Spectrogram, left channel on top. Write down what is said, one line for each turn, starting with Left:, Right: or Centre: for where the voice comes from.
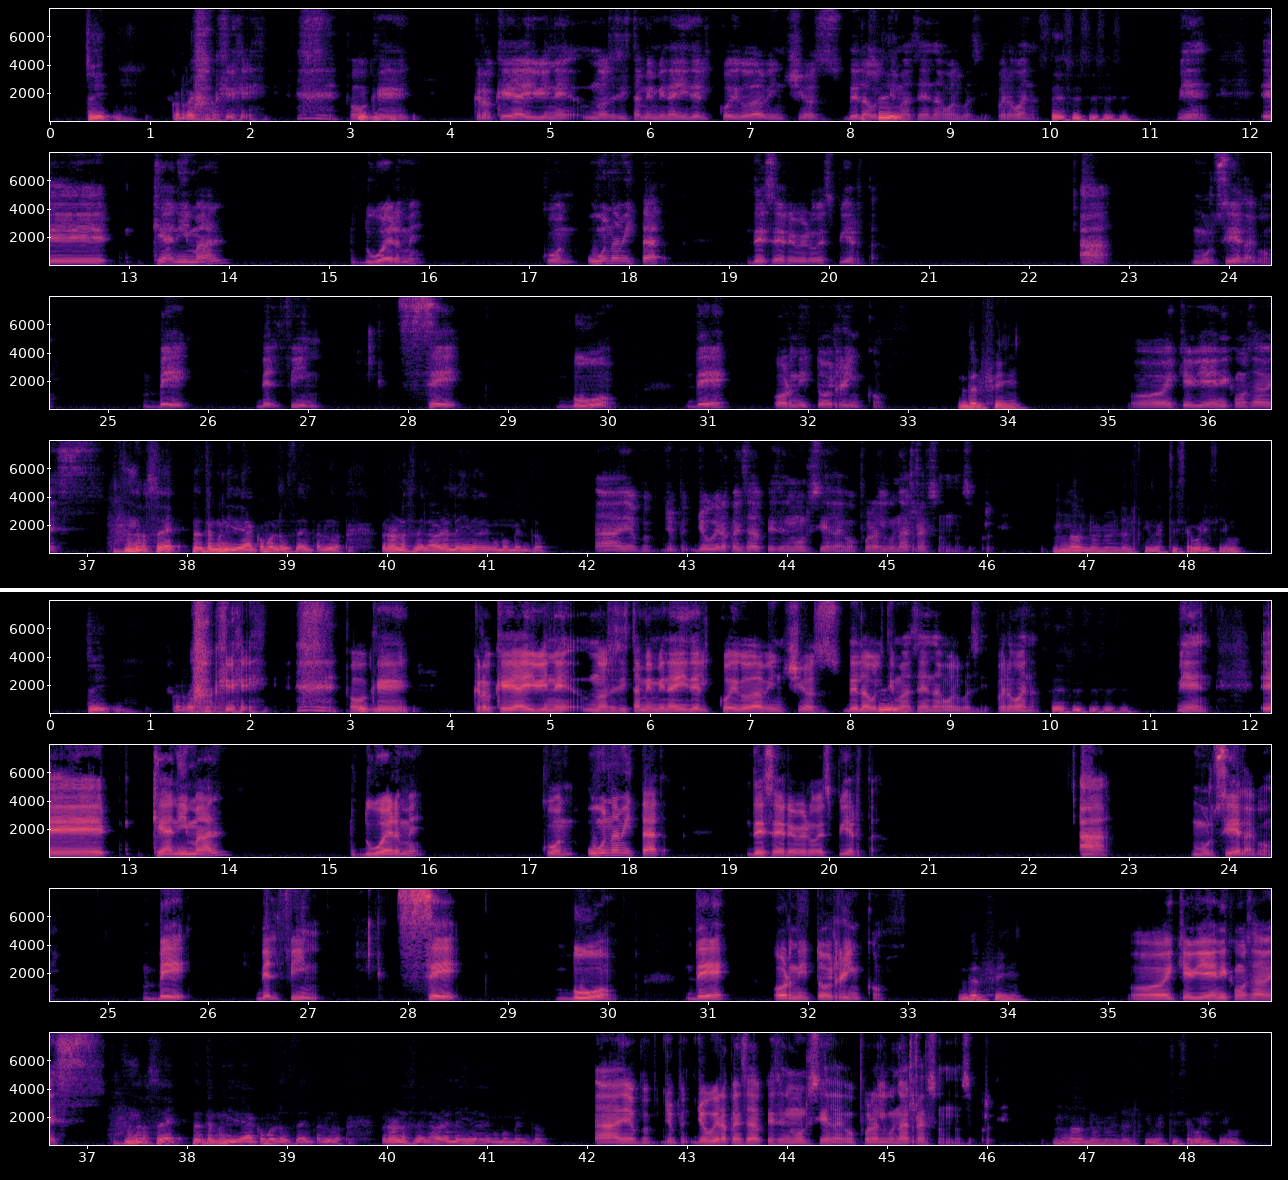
Left: Sí, correcto.
Right: Ok. Ok.
Left: <laughs>
Right: Creo que ahí viene, no sé si también viene ahí del código Da Vinci o es de la
Left: Sí,
Right: última escena o algo así, pero bueno,
Left: sí, sí, sí, sí, sí.
Right: bien. Eh, ¿qué animal duerme con una mitad? de cerebro despierta? A, murciélago. B, delfín. C, búho. D, ornitorrinco.
Left: Delfín.
Right: Uy, qué bien, ¿y cómo sabes?
Left: <laughs> No sé, no tengo ni idea cómo lo sé, pero lo, pero lo sé, lo habré leído en algún momento.
Right: Ah, yo, yo, yo hubiera pensado que es el murciélago por alguna razón, no sé por qué.
Left: No, no, no, el delfín, estoy segurísimo.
